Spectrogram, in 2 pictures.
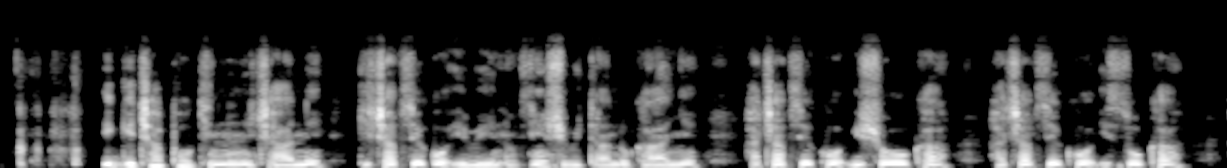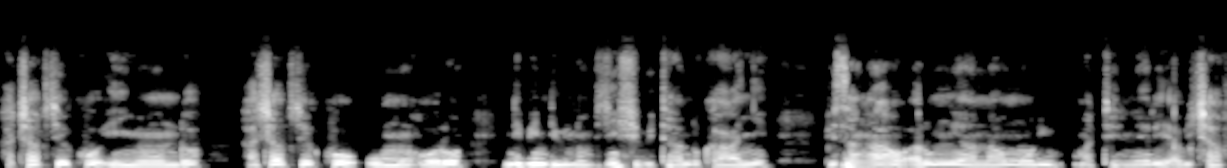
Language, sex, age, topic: Rundi, female, 18-24, education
